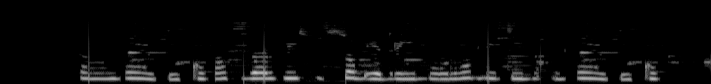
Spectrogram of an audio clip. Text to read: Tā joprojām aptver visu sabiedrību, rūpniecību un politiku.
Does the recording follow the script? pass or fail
fail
